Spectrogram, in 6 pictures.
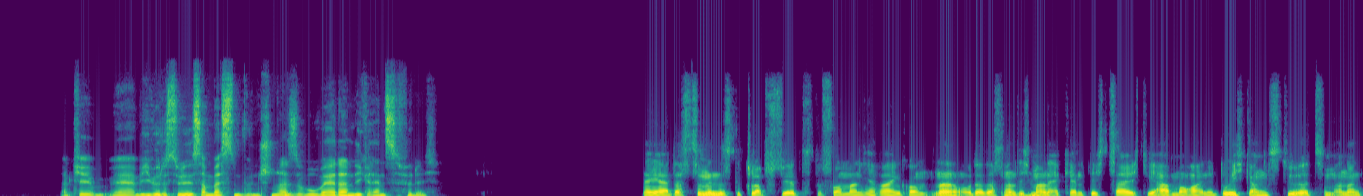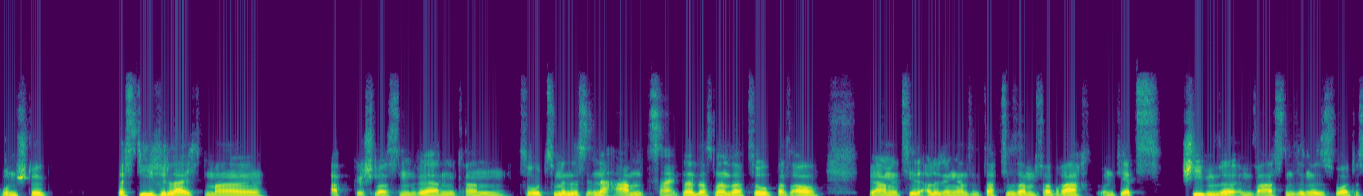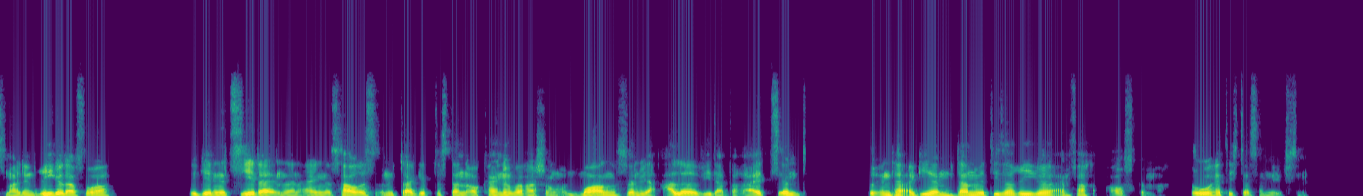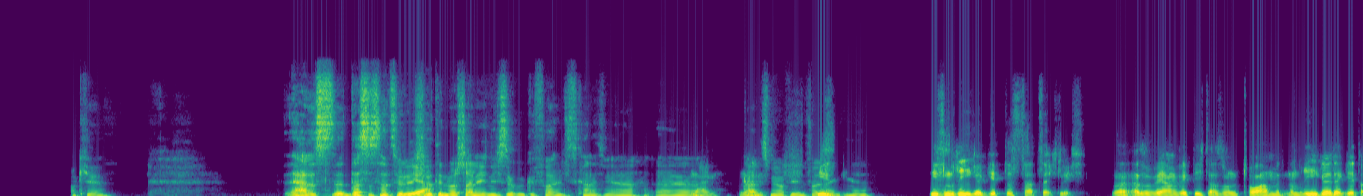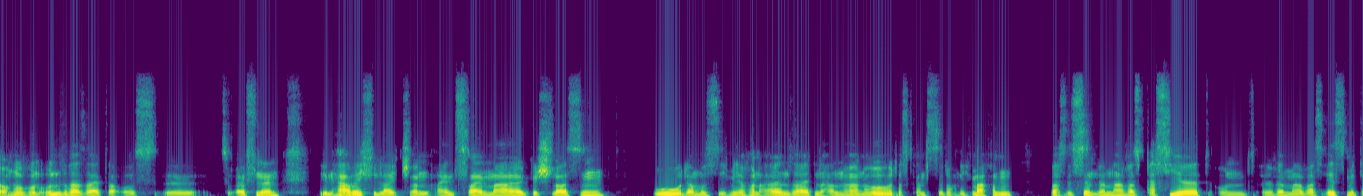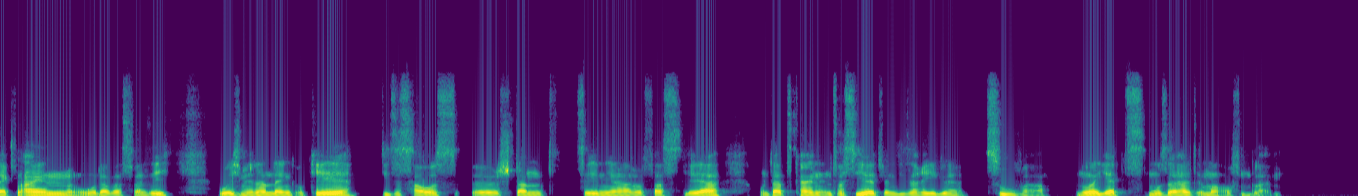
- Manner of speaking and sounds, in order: none
- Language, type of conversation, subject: German, advice, Wie setze ich gesunde Grenzen gegenüber den Erwartungen meiner Familie?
